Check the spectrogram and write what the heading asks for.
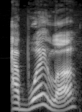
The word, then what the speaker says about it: abuela: because I wanted to get the correct Princeton pronunciation so hopefully I got it right but anyway she said abuela which I knew this is the term for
